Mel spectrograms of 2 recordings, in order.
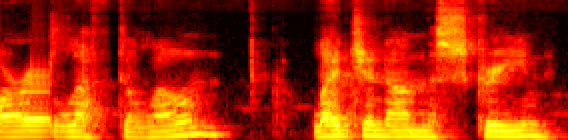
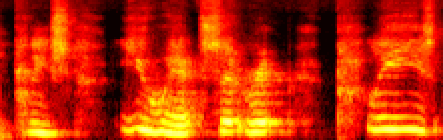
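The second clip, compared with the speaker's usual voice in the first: much higher, pleading; desperately; 10 semitones higher, 5 dB louder than usual. Acted. Laura begs mother to answer, desperate. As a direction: beg in panic. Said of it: "Laura desperately".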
